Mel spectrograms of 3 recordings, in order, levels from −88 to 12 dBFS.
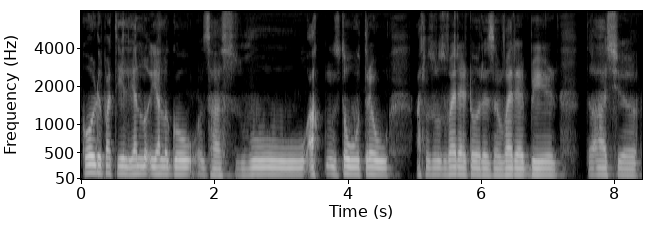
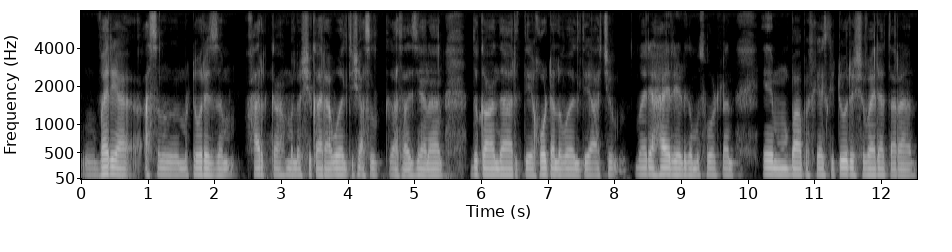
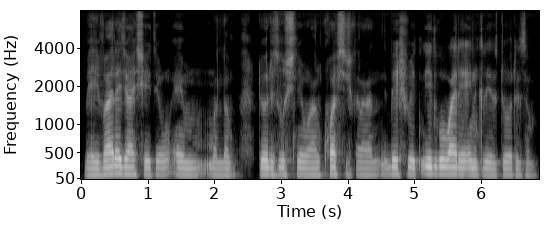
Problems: background sounds at intervals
